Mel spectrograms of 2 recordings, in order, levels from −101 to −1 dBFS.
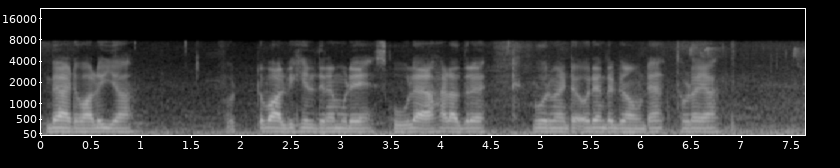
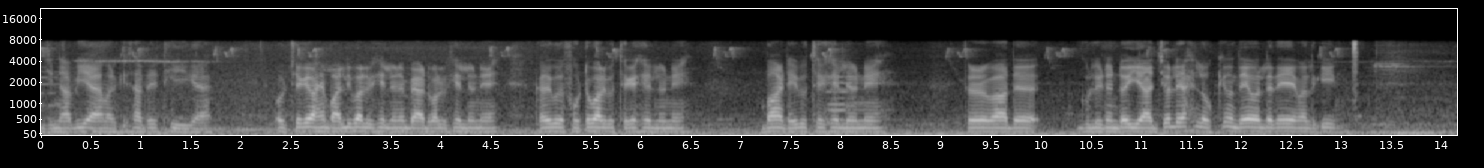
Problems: none marked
